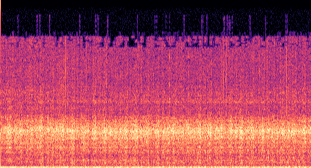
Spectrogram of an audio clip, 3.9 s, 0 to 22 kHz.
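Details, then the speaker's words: 1985 Chevy Caprice Classic wagon with swapped 350 V8, warm idle: steady, even burble with no leaks, hesitation, rattles, pings or knocks; healthy (misfire only when very cold, choke not hooked up). "I finally got this damn thing running right. She's got no leaks, no hesitation, no rattles, pings, knocks, nothing."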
